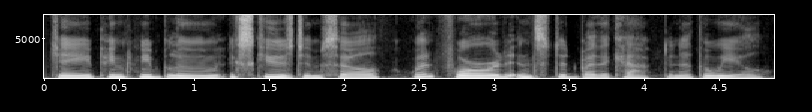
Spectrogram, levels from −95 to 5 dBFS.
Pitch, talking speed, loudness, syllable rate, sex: 200 Hz, 185 wpm, -14 LUFS, 4.6 syllables/s, female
